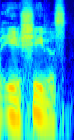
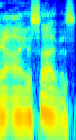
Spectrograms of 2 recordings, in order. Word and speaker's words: Iosivas: And no, I'm not calling him Iashivas. There's no H in it. So, okay. Andre Iosivas.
